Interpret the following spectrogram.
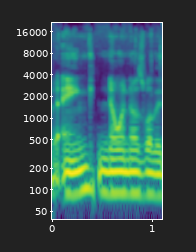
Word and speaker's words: Aang: They called the main character Ong instead of Aang.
